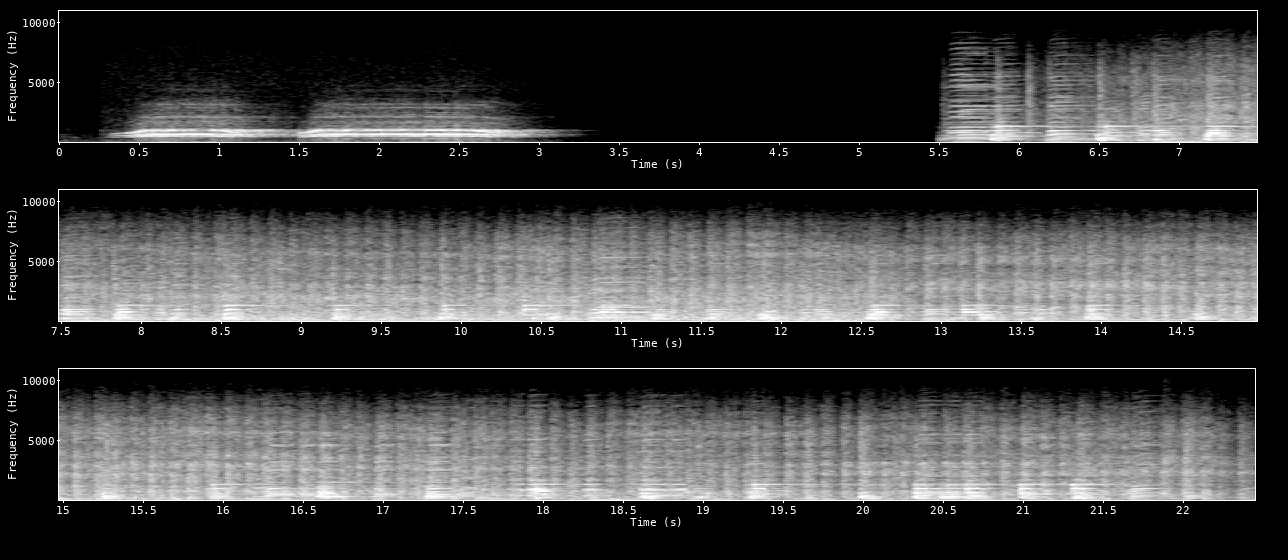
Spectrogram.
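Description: The Cannonball steam train runs steadily on the rails with a continuous loud rumble and clatter, preceded by two short tonal blasts and a brief silence.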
